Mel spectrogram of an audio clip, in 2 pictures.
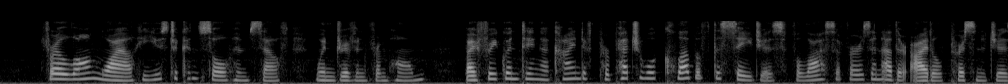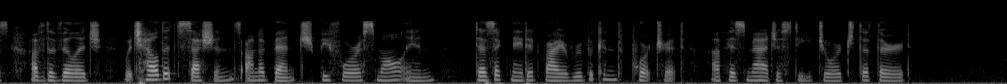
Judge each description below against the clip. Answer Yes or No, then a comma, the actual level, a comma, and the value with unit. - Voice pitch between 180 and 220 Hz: Yes, high, 190 Hz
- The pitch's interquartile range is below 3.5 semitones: No, average, 4.2 semitones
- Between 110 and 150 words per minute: No, average, 160 wpm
